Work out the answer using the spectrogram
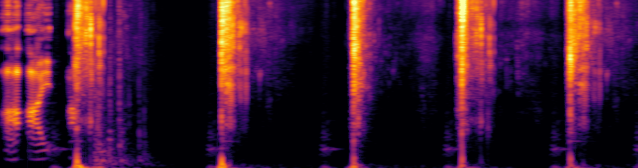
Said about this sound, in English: The woodsman beat the wolf's skull in until it transformed back into Anthony Hopkins, and Tom was able to crawl his way to freedom, where he was happily reunited with his parents again.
